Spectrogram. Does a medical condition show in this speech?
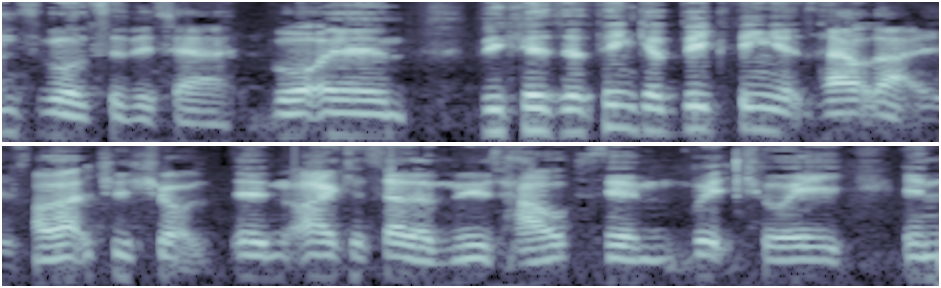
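Yes: cerebral palsy.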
